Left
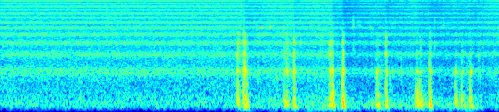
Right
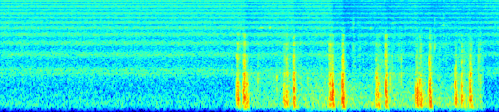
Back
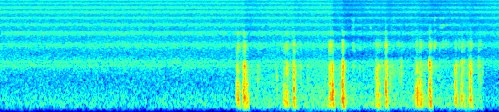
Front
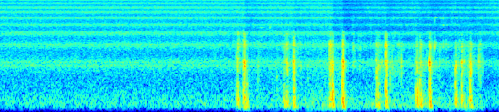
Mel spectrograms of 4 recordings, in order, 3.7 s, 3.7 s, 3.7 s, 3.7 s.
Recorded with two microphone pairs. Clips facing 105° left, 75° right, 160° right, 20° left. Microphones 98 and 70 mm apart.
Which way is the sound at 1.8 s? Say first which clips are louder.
Right 12 dB, back 7 dB; 110° right.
